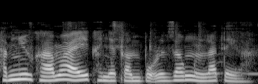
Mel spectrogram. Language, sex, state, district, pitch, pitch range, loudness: Wancho, female, Arunachal Pradesh, Longding, 180 Hz, 165-195 Hz, -16 LUFS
